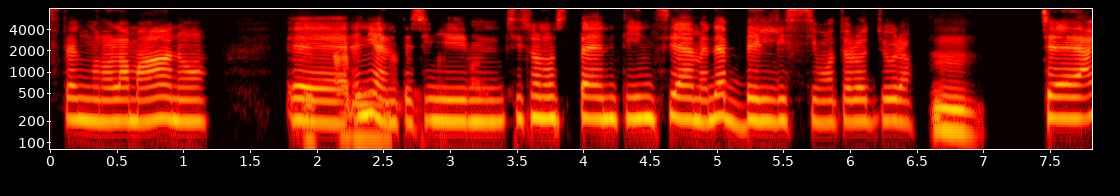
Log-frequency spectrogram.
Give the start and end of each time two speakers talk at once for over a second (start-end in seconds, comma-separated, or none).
1.8-3.5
